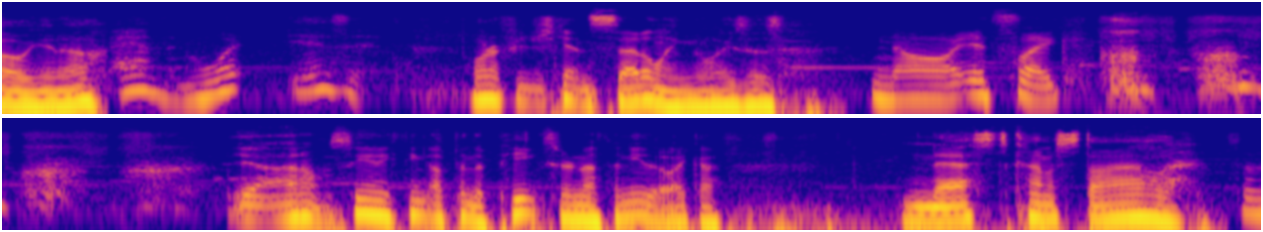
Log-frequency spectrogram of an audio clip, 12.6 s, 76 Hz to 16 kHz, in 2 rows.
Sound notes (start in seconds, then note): 5.5 growling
